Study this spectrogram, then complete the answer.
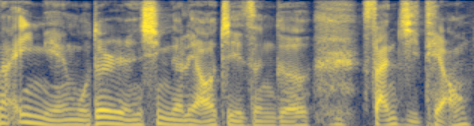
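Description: A man's dark, mellow tone. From Taiwan, Penghu. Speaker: after-school program teacher. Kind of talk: casual chat.

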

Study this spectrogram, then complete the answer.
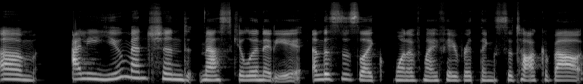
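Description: Heard in a dry, close sound with no echo, a woman speaks at a fairly high pitch in a bright, sharp tone. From Abu Dhabi, UAE. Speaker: podcast host. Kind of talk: casual chat; scripted outro.

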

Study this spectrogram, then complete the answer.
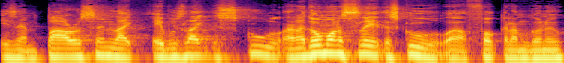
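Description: This man's voice is somewhat breathy. His pitch varies in an ordinary way. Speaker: podcast host and coach. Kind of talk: casual chat.

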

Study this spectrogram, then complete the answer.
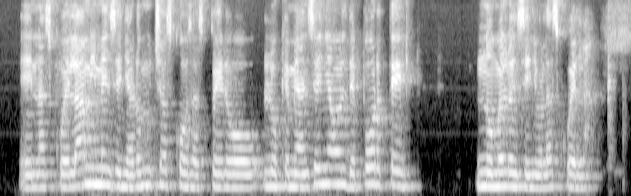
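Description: At a very fast pace, a woman speaks at a medium pitch in a flat monotone, with audible room echo. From Colombia, Antioquia (Marinilla). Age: 30s. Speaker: professional footballer. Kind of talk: casual chat.

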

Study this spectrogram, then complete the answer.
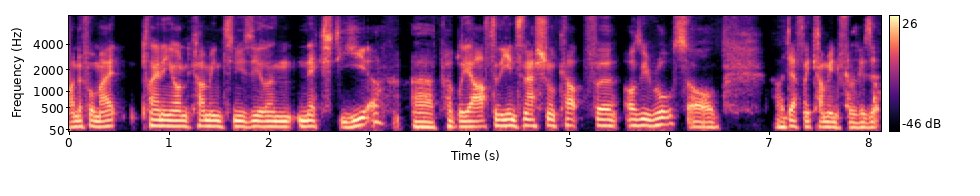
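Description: Against a quiet background, a man with a fairly low voice speaks very fast, keeping his loudness very even and his intonation fairly even. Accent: Australian. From Australia (Canberra). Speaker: podcast host. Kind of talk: interview.

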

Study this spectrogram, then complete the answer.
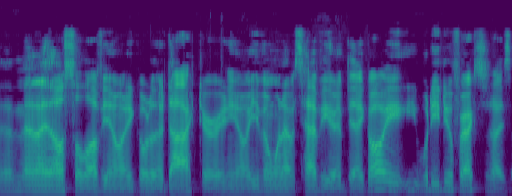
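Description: A man with an American accent, bright and sharp in tone, at a very fast pace. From western New York (north of Buffalo). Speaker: amateur runner. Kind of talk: casual interview. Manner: laid-back.

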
